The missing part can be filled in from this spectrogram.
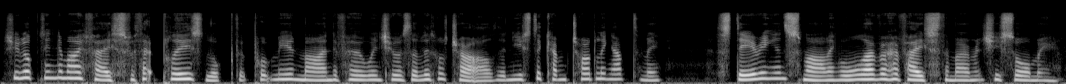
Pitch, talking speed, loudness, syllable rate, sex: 220 Hz, 235 wpm, -17 LUFS, 5.1 syllables/s, female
